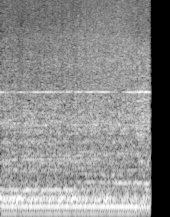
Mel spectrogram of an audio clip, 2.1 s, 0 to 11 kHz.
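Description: Nissan 240SX's turbocharged KA24DET 2.4-litre four-cylinder idling, running a little rough with a misfire that the owner suspects comes from an exhaust leak or leaking couplers. The sound cuts off suddenly near the end.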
